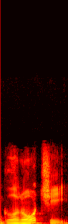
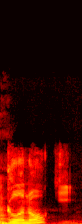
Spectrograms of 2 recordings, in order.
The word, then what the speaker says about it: Glenorchy: suburb called Glenorchy, but it's spelt Glenorchy. Yeah. So like when we first moved, I'd say, "Oh, I live in Glenorchy," and everyone looked at me like, "You're a freak. It's Glenorchy."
